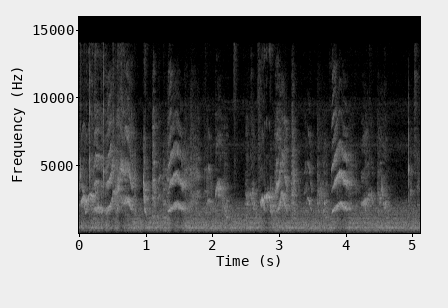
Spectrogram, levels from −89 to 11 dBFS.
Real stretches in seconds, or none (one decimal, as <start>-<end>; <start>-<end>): 2.1-3.0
